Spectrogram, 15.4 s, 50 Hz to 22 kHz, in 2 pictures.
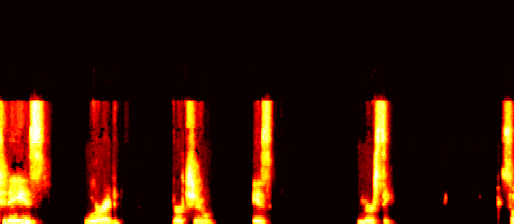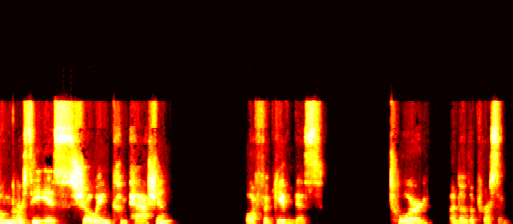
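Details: Woman with aphasia and apraxia of speech after a stroke at age 58; she reports speech sometimes hard to understand, repeating words over and over to get them out and sometimes saying wrong words; aphasia with apraxia of speech.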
